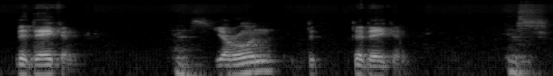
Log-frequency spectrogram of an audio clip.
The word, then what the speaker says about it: De Deken: Yeah, De Deken. De Deken.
